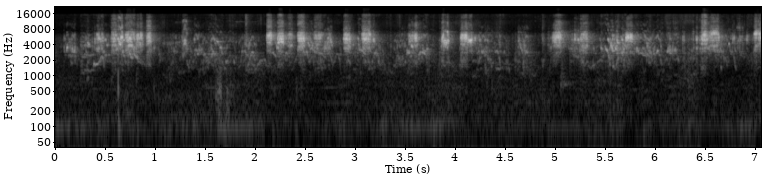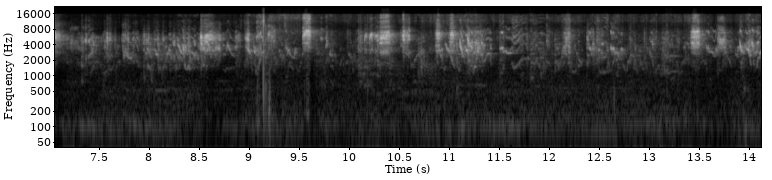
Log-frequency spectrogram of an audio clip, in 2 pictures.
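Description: Budgerigars keep up a busy stream of high, scratchy chirps and warbles with occasional sharper squawks.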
